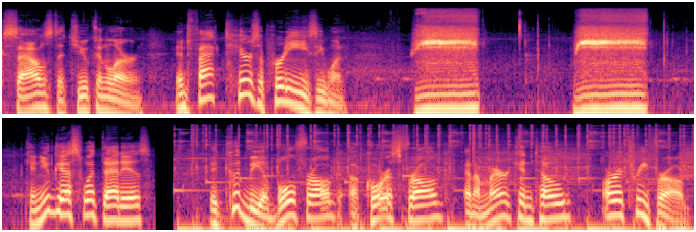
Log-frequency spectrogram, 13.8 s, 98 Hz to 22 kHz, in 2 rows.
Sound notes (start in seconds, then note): 4.0 wildlife call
